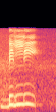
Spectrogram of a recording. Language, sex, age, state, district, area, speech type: Urdu, female, 18-30, Telangana, Hyderabad, urban, read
